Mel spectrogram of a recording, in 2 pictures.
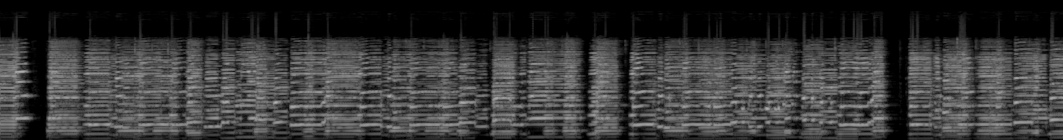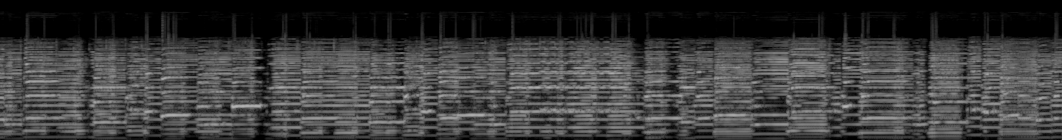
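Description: Piano accordion and clarinet playing a song together, the accordion most prominent. The sound cuts out briefly twice, about half a second in and again around the middle.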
